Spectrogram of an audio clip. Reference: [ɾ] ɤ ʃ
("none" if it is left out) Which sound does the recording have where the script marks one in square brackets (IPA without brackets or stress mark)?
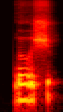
ɾ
